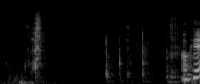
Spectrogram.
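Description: A short papery rustle, then a few faint light ticks, from a watercolor card being handled on a cutting mat.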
